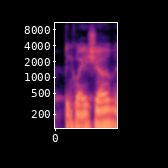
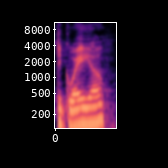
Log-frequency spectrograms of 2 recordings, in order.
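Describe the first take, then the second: First: The word is said with Argentine pronunciation. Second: The word is said without Argentine pronunciation.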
